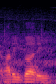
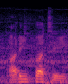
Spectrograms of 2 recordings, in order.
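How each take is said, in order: First: The second word has a D sound. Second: The second word has a T sound. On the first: "Sounds like Buddy" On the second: "but it's Butty"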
